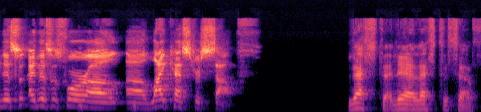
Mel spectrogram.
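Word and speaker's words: Leicester: actually had and this and this was for leester South leester yeah leester South yeah we pronounce a bit different strange English pronunciation the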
